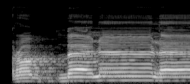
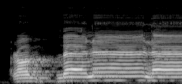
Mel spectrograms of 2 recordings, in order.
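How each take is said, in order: Both takes have the same delivery.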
